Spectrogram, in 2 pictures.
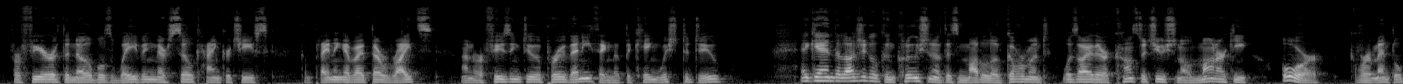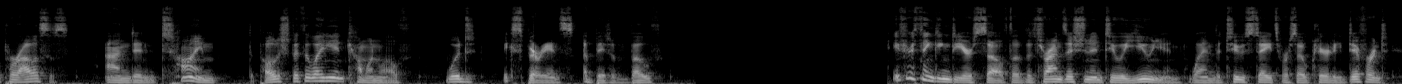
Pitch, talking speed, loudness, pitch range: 105 Hz, 155 wpm, -27 LUFS, 95-120 Hz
